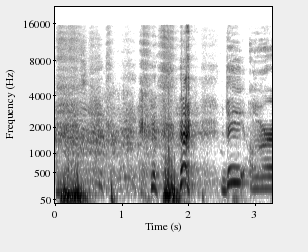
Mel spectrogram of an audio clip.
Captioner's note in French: Le rire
